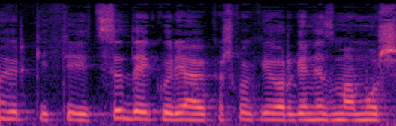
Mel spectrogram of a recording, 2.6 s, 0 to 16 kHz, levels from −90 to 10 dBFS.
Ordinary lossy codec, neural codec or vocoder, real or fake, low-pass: MP3, 64 kbps; vocoder, 44.1 kHz, 128 mel bands, Pupu-Vocoder; fake; 14.4 kHz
